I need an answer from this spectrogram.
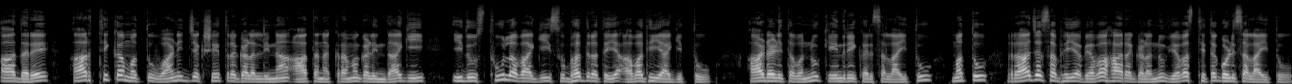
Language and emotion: Kannada, neutral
